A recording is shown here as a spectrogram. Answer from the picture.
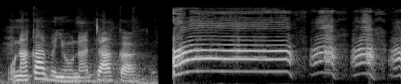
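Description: Brief talk, then an abrupt cut to an inserted meme clip: an elderly woman's long, high-pitched scream held steady for about a second, followed by several short shrieking cries.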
